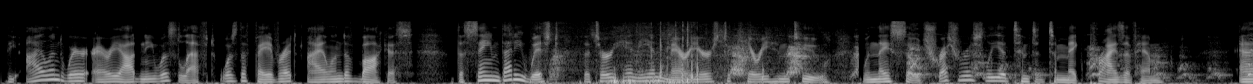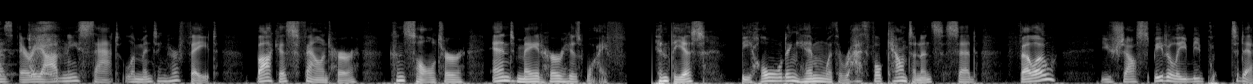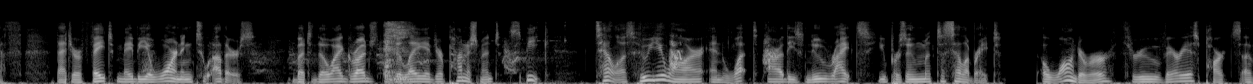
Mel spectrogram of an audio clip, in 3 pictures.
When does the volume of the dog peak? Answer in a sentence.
The volume of the dog peaks at 7 seconds.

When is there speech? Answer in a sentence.
You can hear the speech from 0.0 to 37.5 s.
